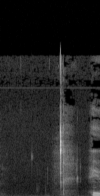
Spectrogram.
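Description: A short pause in a woman's speech: a single sharp mouth click a little over a second in, followed by a brief breath in, and her voice resuming near the end.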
